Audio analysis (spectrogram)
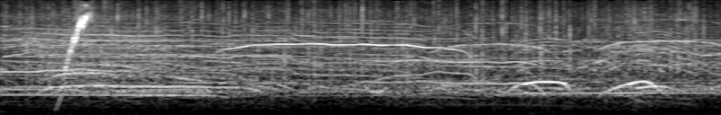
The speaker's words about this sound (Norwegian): La meg presentere den strålende og ærverdige borgermesteren i Mogan. Og kandidaten som jeg personlig stemte på. Gi en stor applaus til herr Juanito Colorm.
